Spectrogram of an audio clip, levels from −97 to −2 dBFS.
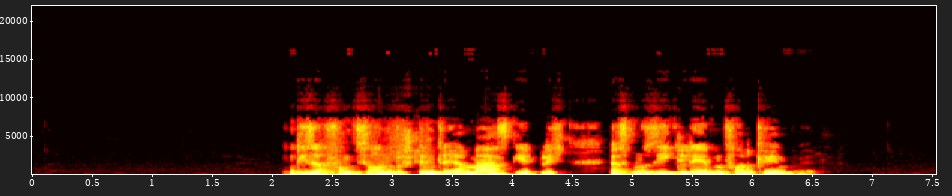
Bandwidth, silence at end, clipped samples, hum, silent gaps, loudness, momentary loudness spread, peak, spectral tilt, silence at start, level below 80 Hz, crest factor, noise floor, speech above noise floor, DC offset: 7.6 kHz; 1 s; under 0.1%; none; none; -16 LUFS; 9 LU; -2 dBFS; -6 dB/octave; 2.15 s; -52 dBFS; 16 dB; -85 dBFS; 70 dB; under 0.1%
